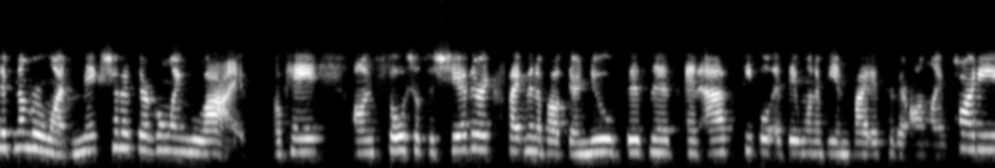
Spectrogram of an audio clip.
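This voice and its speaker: The speaker is a woman with an unremarkable speaking voice. Her pitch is fairly high and her pace moderate. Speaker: direct sales team leader. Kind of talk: training call.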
